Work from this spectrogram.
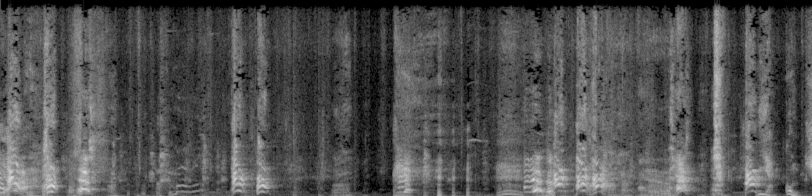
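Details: Enzo and Ozzy, two pet dogs, give a run of sharp, rising yips and barks spaced unevenly over ten seconds, mixed with a person talking and hushing them.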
